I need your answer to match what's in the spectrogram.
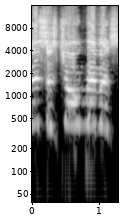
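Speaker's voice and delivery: very high, half-breathless celebrity voice. Doing an impression for the others: Joan Rivers impression. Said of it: "That's so good".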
